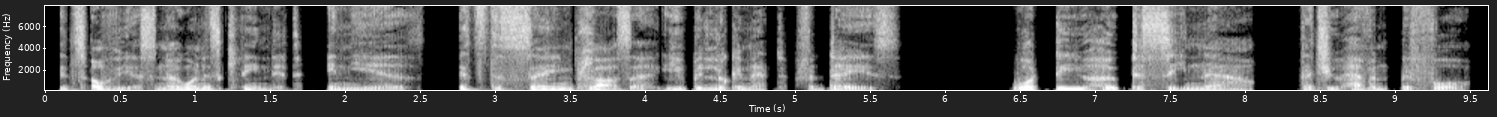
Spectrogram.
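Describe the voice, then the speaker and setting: Very deep, husky inner voice. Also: male voice, dry recording, studio quality, heavily acted. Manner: wry, observant, dryly teasing. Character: inner perceptive voice, observant adult male. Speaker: voice actor. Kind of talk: second-person game narration.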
